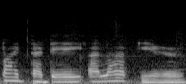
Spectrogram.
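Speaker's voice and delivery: put-on strong British accent, slow. A daughter says goodbye to her father, the captain, as he sends her home: very british accent. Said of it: "sounds very British".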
